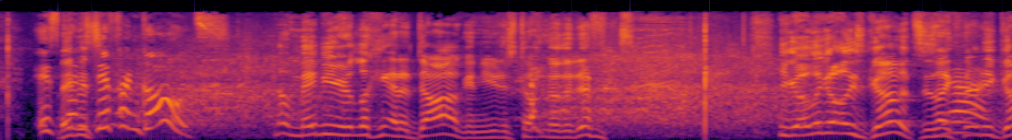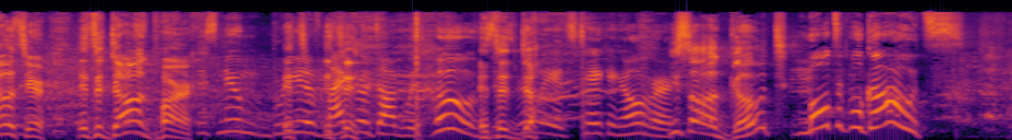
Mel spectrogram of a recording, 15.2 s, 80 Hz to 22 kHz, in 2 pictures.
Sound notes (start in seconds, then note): 3.8 laughter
